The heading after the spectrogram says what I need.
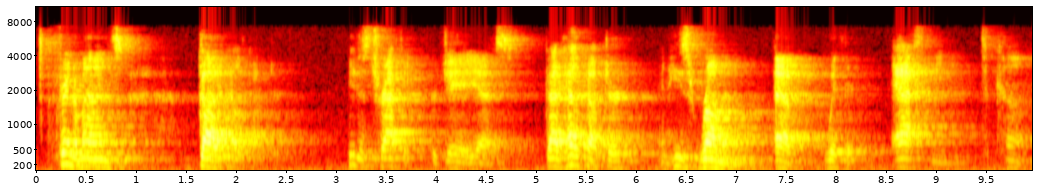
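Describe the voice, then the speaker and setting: A man's voice: a little high, moderate pace, pushed and bright, distant mic, highs cut off. A man playing an uneasy, hesitant trooper in an audio drama, speaking colloquially in an echoey room. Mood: nervous, hesitant. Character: uneasy young male SWAT trooper, hesitant, anxious.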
